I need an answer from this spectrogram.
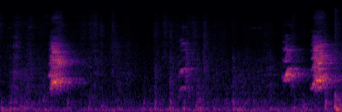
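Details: Chihuahua in a pet shop in Omihachiman, Japan, giving a loud, high yapping bark, a softer yip a little over a second later, then a quick double bark at the end. The barks are bright and short, with quiet room background.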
